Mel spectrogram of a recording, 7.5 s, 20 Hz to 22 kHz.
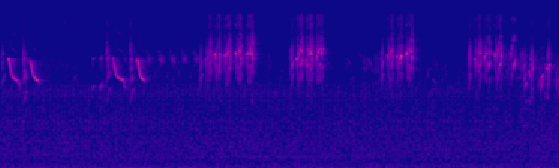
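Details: Marsh warbler at Homolka fishponds near Velké Poříčí, Czech Republic, on 8 May 2015: thin high whistled slurs alternating with dense chattering bursts of rapid scratchy notes every second or so, over steady background hiss.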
